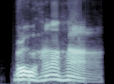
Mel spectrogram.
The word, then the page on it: brouhaha: British English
